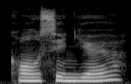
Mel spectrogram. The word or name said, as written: grandseigneur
